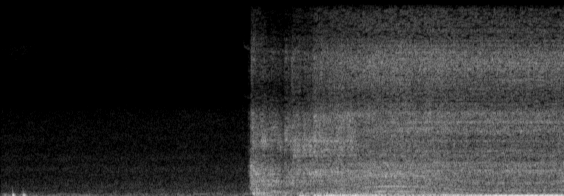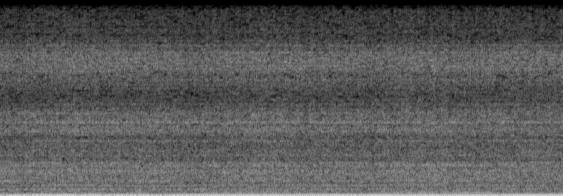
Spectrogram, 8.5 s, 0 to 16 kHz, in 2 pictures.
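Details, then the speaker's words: Late-1970s Porsche 911 SC 3.0 L, first start after a CIS fuel system rebuild and a new alternator, before CO tuning: a quick start and a steady, even idle. Previously the cold idle fluctuated and spluttered. "sounds really good. We haven't even done the tuning yet, and that's already running better than before."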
